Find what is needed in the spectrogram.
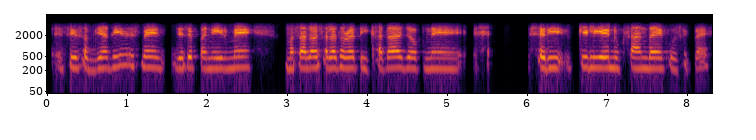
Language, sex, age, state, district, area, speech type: Hindi, female, 18-30, Rajasthan, Jaipur, urban, conversation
